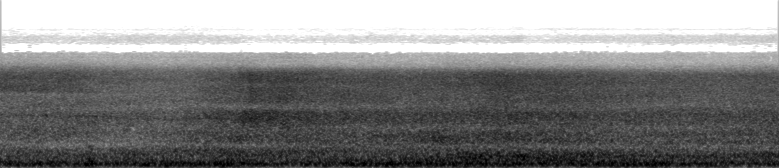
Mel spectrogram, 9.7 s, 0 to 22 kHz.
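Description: Steady rushing noise of a jet airliner's engines as the Boeing 757-200 rolls along the runway after landing, mixed with a low wind rumble on the microphone.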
